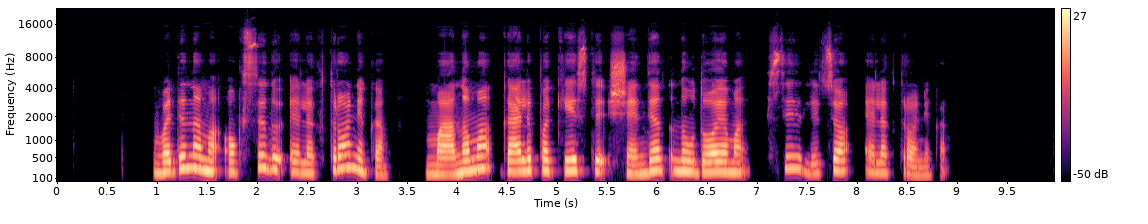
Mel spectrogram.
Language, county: Lithuanian, Šiauliai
